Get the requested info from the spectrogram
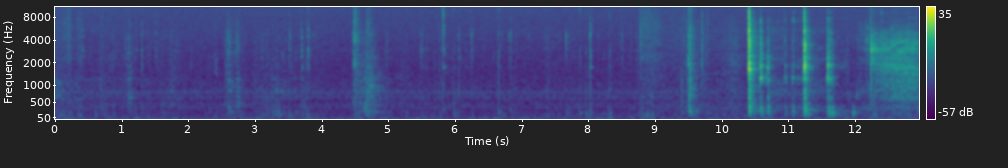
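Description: Small clicks and taps of a soldering iron and component leads against a perforated prototyping board held in a bench clamp, with a quick run of sharper clicks about ten seconds in and a brief rustle of the board being handled near the end.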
